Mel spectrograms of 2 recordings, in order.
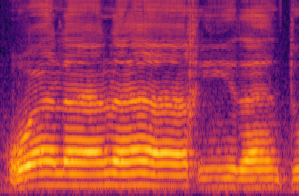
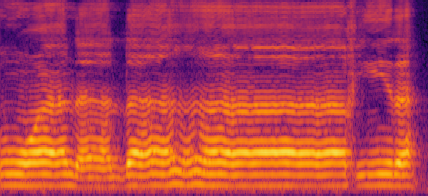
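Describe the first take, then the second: First: The long vowel is held for two counts. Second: The long vowel is held for six counts. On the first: "la-nya dua harokat" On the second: "mad enam harokat"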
